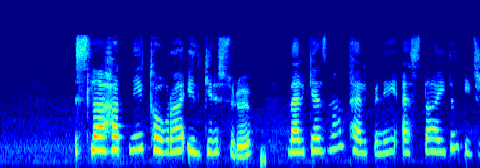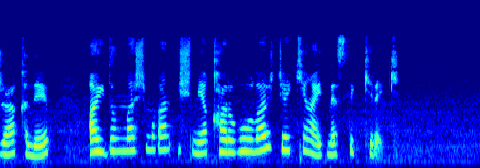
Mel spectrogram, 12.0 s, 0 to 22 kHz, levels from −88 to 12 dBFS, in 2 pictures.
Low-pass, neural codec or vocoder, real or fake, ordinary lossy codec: 9.9 kHz; none; real; Opus, 64 kbps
